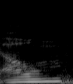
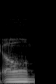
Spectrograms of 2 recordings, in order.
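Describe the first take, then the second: First: It is said in the Hindu way. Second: It is said in the Tibetan way. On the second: "If you hear the Tibetan monks do it, it sounds like Om"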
